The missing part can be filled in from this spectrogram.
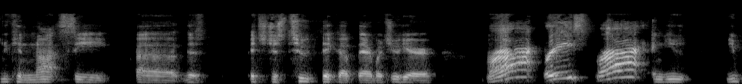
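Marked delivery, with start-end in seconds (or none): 4.9-6.4 very high, loud, shrill parrot squawk. Describing a sound the players hear but cannot see, parrot voice. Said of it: "why are you a perfect parrot voice or cockatoo".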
